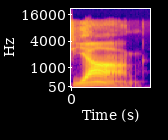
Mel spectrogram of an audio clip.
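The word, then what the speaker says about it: 羊: That's Yang, which means sheep or goat.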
